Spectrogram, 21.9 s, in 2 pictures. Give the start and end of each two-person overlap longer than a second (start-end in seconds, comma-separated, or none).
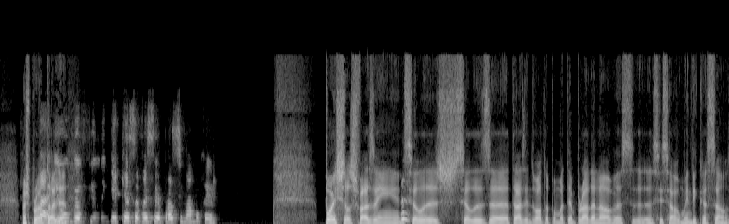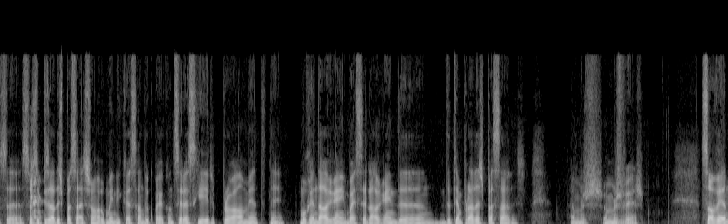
none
